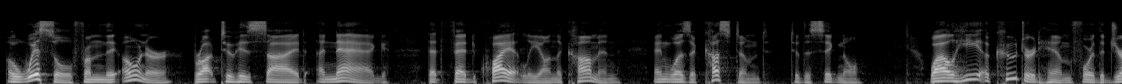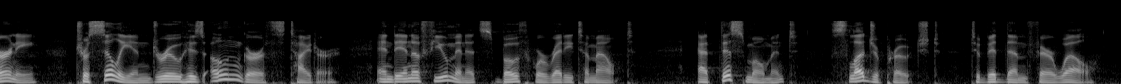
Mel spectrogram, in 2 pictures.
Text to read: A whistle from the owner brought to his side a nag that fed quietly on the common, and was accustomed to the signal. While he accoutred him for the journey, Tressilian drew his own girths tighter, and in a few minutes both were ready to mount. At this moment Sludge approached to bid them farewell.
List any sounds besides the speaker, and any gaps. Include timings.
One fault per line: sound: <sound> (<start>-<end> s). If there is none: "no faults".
no faults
